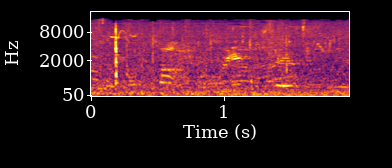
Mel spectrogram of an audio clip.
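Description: Galloping racehorse hooves, a quick steady drumming under continuous excited race-call voice throughout.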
